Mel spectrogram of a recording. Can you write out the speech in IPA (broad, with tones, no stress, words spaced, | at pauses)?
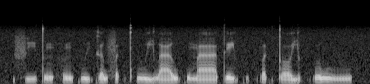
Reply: fiː˨t̪ʊ˨˩ŋ hʊ˨ŋ kʷiː˧kɐ˧wfɐ˧t̚ pʰuː˨jwaː˨˥wkʷɐ˨m aː˨ t̪e˥jkʷɪ˧k̚pɐ˥k̚ t̪ɔː˨jʊ˧k̚ po˥wuː˨˧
